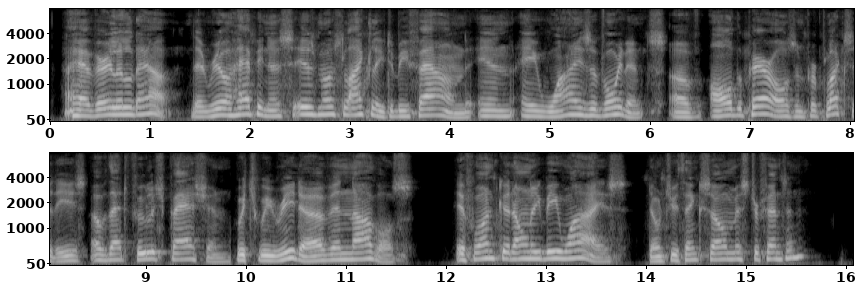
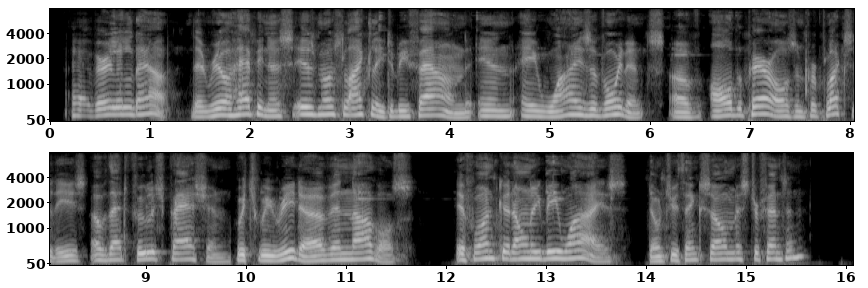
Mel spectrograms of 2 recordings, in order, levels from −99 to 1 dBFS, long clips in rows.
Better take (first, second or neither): first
